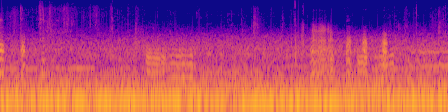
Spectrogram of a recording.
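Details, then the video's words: Backyard hens clucking and relaxing in a cozy coop, giving a few short, soft, stacked clucks in small bursts near the middle and late in the clip, under a constant low rumbling hum. "Hens Clucking!"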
